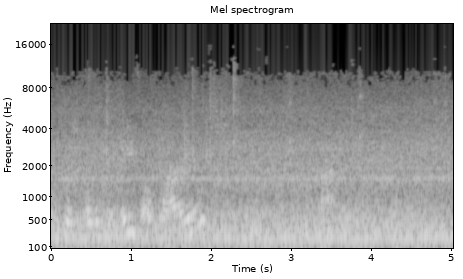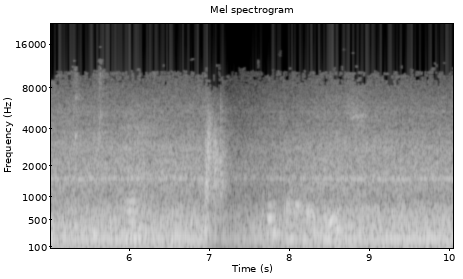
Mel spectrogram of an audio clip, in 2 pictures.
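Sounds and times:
extractor fan humming: 0:00.0 - 0:10.0
utensil stirring in a pan: 0:01.4 - 0:05.9.

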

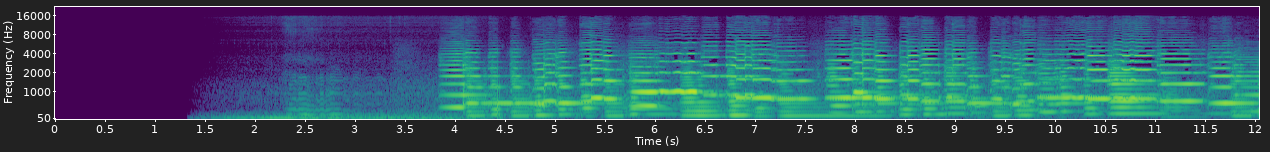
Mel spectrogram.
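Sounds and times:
low background rumble: 0:01.4 - 0:08.0
violin and cello duo: 0:02.2 - 0:12.0.

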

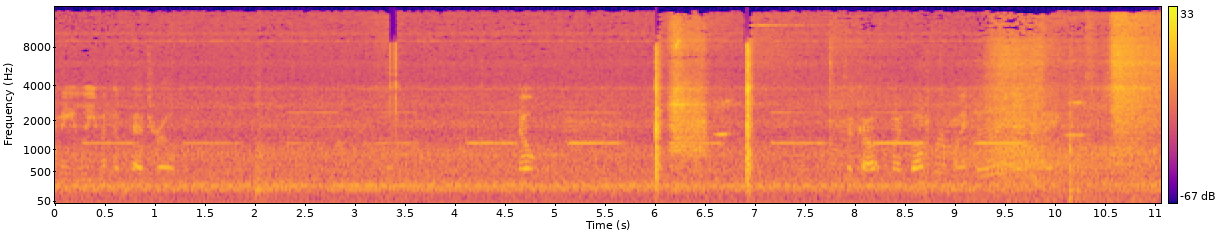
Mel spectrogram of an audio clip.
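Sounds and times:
diesel engine idling: 0:00.0 - 0:11.0
truck backup alarm beeping: 0:00.0 - 0:11.0.

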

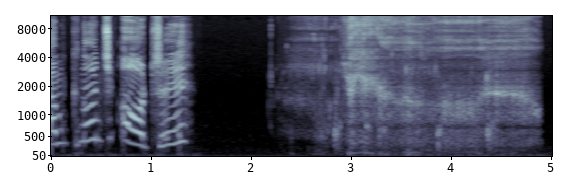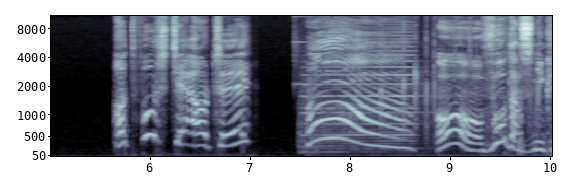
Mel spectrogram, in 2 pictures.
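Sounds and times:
cartoon slurping: 0:02.2 - 0:05.0
gulps: 0:02.3 - 0:05.0.

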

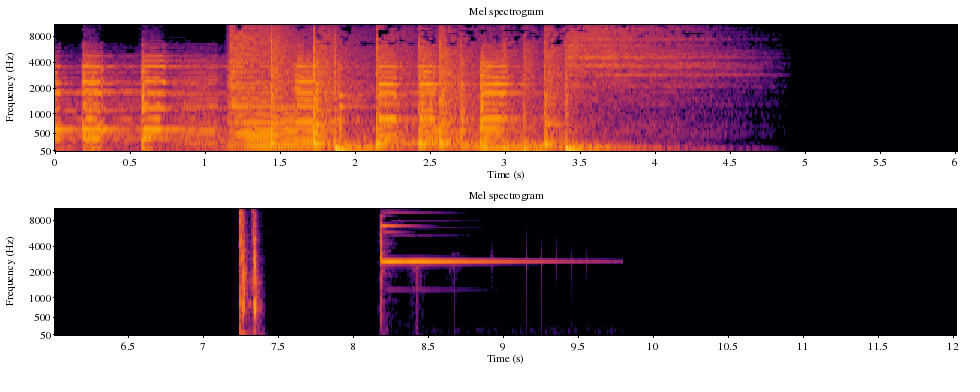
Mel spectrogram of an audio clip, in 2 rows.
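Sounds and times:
notification bell ding: 0:08.2 - 0:09.8.

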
